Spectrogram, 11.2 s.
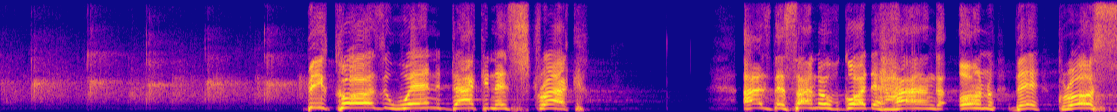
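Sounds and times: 
audience clapping hands: 0.0s - 3.8s
speech: 3.0s - 5.9s, 7.4s - 11.1s.

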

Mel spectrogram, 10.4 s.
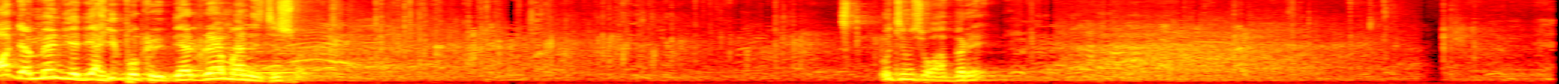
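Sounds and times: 
speech: 0.2s - 2.2s, 5.9s - 6.9s
laughter: 1.4s - 5.6s, 6.7s - 10.3s
man clapping hands: 2.2s - 6.0s, 8.6s - 10.0s.

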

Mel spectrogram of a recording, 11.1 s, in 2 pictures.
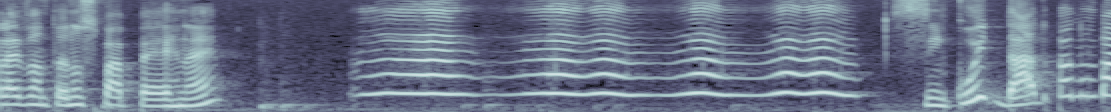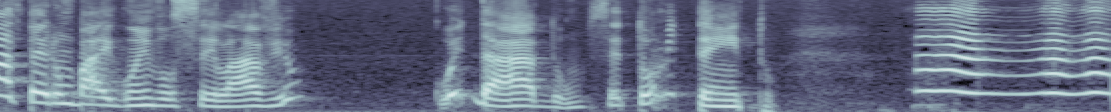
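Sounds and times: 
speech: 0.0s - 1.3s, 4.6s - 9.6s
mosquito buzzing: 1.8s - 4.3s, 10.1s - 11.0s.

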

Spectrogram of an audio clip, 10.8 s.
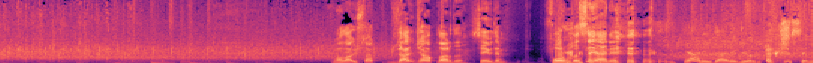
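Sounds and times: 
sustained applause from a sizable crowd: 0.0s - 6.2s, 8.7s - 10.8s
speech: 4.4s - 10.8s
laughter: 7.5s - 10.8s.

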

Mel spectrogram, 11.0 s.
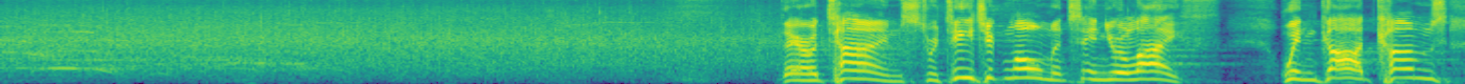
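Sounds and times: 
audience clapping hands: 0.0s - 7.3s
speech: 5.8s - 9.0s, 9.6s - 10.9s.

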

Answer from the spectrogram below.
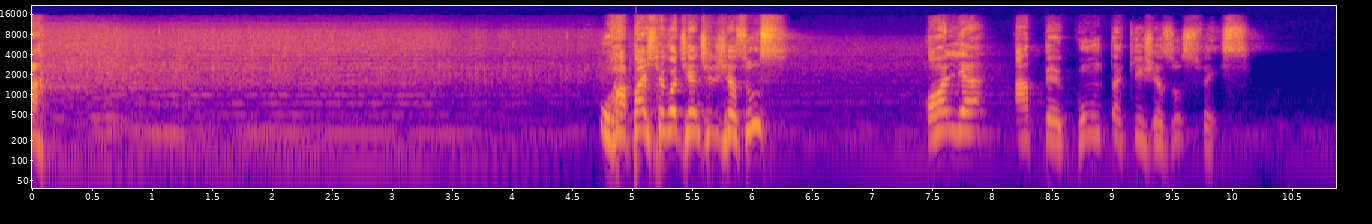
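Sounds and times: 
speech: 0.0s - 0.2s, 4.8s - 6.3s, 7.4s - 10.2s
audience applauding: 0.0s - 6.1s.

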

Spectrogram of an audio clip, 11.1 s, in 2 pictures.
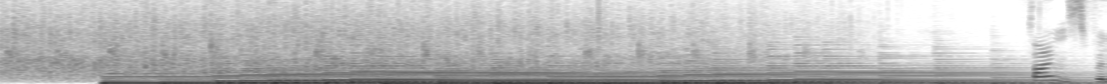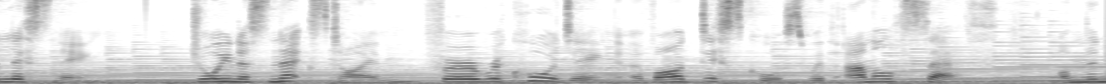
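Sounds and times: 
audience applause: 0.0s - 4.5s
speech: 5.5s - 11.0s.

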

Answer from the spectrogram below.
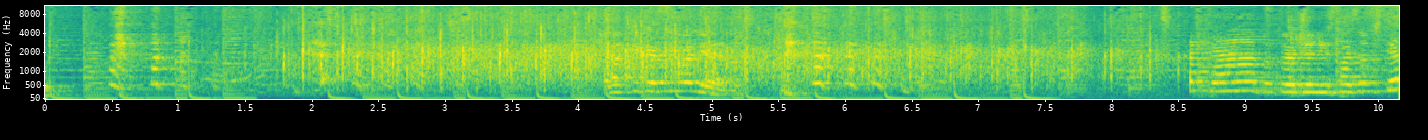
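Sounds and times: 
laughter: 0.5s - 3.4s, 5.3s - 6.8s
audience applause: 1.4s - 8.6s
speech: 4.3s - 5.6s, 9.2s - 10.1s.

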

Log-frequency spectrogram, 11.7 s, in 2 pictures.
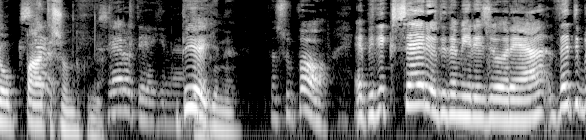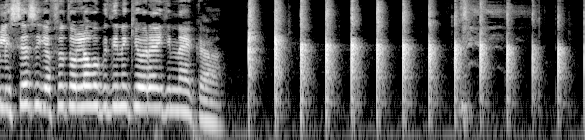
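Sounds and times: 
speech: 0.0s - 8.2s
clapping: 8.3s - 11.7s.

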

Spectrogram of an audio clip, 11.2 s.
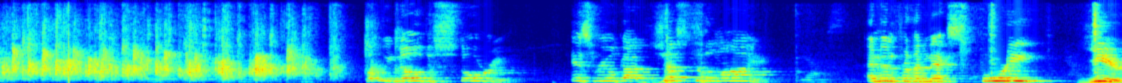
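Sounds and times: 
audience hand clapping: 0.0s - 4.2s
speech: 3.8s - 7.8s, 8.7s - 11.2s.

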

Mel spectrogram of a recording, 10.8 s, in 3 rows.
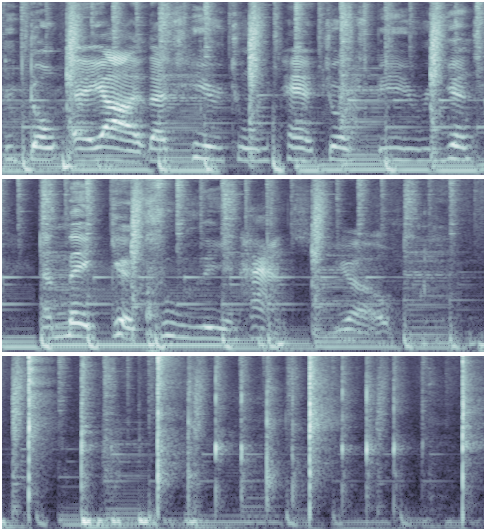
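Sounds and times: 
speech: 0.0s - 6.7s
hand clapping: 6.8s - 10.8s.

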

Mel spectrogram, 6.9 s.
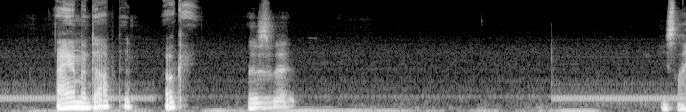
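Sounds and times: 
telephone ringing: 0.0s - 1.6s, 5.5s - 6.8s
speech: 0.6s - 3.0s, 6.6s - 6.8s.

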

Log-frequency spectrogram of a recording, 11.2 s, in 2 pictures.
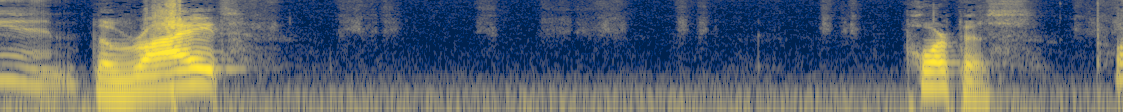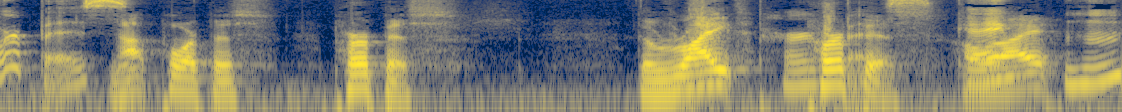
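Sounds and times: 
speech: 0.0s - 1.3s, 4.6s - 7.9s, 8.8s - 11.2s
writing strokes scratching: 1.0s - 6.2s.

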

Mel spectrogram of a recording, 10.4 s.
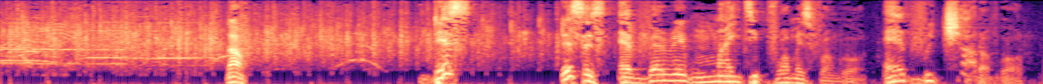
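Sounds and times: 
audience clapping hands: 0.0s - 6.6s
speech: 2.3s - 2.6s, 4.3s - 4.8s, 5.6s - 10.3s.

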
